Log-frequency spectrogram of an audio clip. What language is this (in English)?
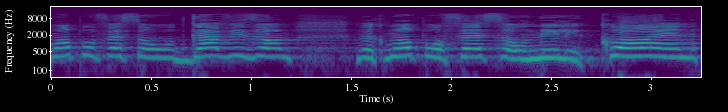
Hebrew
